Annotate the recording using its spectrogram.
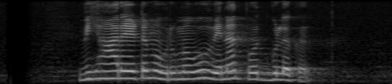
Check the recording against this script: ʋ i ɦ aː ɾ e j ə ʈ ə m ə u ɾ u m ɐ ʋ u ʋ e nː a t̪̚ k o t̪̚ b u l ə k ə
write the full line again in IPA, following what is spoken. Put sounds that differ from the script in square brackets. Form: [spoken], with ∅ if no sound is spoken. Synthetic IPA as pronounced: ʋ i ɦ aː ɾ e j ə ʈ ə m ə u ɾ u m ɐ ʋ u ʋ e [n] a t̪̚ [p] o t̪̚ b u l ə k ə

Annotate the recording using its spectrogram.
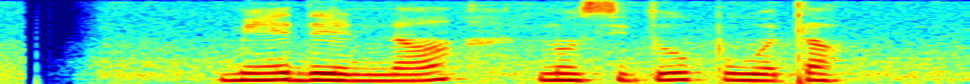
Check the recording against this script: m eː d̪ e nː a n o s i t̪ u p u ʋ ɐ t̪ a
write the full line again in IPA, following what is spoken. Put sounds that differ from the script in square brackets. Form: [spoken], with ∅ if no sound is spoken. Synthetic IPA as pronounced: m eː d̪ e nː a n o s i t̪ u p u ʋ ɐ t̪ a

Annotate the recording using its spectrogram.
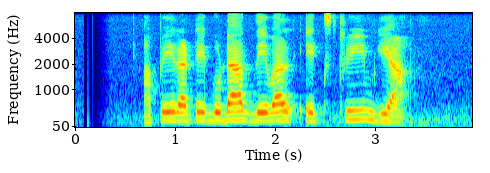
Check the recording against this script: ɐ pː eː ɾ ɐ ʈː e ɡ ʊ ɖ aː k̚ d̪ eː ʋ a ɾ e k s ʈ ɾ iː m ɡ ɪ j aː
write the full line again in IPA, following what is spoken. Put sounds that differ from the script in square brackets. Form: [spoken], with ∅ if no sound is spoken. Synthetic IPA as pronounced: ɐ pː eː ɾ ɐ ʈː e ɡ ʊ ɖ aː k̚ d̪ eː ʋ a [l] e k s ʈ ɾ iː m ɡ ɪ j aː

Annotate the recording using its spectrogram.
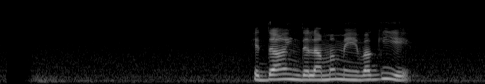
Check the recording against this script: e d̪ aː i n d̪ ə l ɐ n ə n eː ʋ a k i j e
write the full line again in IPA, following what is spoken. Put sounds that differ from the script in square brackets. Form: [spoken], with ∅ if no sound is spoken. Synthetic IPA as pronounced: e d̪ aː i n d̪ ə l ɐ [m] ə [m] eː ʋ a [ɡ] i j e

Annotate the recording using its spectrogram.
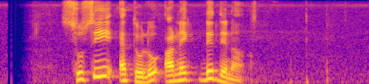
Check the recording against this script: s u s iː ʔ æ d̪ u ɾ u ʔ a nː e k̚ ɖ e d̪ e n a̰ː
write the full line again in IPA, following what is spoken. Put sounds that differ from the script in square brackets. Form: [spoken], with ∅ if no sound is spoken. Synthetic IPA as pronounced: s u s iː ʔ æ [t̪] u [l] u ʔ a [n] e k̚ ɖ e d̪ e n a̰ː

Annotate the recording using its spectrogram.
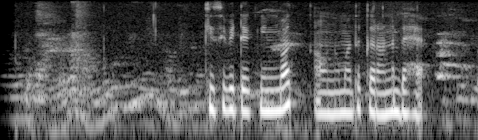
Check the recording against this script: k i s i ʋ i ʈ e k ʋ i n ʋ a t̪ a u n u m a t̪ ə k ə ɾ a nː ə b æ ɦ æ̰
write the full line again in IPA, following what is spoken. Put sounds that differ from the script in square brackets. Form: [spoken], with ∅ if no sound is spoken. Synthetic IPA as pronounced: k i s i ʋ i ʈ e k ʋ i n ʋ a t̪ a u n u m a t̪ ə k ə ɾ a nː ə b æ ɦ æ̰

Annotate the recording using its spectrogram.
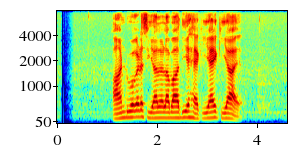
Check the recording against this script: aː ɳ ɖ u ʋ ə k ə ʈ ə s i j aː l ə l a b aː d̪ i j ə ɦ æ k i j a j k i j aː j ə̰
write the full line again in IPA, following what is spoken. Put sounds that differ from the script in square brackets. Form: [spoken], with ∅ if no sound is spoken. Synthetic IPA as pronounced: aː ɳ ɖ u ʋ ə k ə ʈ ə s i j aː l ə l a b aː d̪ i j ə ɦ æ k i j a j k i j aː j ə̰

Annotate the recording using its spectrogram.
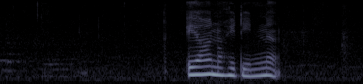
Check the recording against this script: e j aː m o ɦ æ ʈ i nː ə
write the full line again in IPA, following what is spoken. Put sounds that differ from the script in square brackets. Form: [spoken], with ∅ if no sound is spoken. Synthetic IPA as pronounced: e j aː [n] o ɦ [i] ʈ i nː ə

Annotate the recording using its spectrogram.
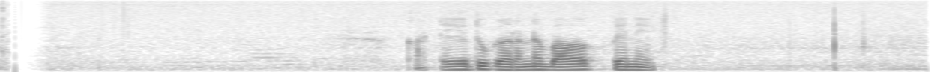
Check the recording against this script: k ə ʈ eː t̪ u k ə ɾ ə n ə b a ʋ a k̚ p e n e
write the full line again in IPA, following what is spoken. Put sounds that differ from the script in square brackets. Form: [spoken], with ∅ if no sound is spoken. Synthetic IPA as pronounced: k [a] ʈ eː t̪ u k ə ɾ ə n ə b a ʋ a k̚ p e n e

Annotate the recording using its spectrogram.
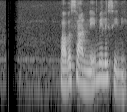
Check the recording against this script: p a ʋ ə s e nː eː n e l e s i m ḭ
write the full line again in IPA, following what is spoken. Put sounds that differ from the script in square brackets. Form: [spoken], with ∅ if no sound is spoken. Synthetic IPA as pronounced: p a ʋ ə s [a] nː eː [m] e l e s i [n] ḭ

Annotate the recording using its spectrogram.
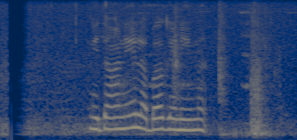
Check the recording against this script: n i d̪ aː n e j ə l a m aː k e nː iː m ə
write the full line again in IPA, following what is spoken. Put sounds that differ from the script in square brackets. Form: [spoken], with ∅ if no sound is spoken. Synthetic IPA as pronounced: n i d̪ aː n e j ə l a [b] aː [ɡ] e [n] iː m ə

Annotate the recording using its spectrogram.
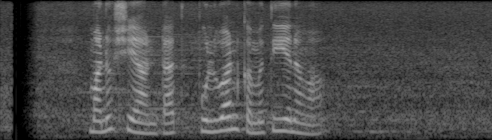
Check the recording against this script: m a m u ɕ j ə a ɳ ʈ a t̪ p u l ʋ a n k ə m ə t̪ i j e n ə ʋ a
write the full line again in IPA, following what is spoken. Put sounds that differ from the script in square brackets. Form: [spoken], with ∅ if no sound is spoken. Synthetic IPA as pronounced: m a [n] u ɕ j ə a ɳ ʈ a t̪ p u l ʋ a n k ə m ə t̪ i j e n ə ʋ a

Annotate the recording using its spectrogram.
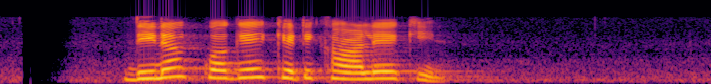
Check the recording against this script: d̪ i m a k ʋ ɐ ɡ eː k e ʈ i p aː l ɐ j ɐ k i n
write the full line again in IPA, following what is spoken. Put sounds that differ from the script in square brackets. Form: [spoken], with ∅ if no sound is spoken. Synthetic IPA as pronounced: d̪ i [n] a k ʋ ɐ ɡ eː k e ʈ i [k] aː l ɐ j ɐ k i n

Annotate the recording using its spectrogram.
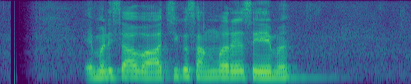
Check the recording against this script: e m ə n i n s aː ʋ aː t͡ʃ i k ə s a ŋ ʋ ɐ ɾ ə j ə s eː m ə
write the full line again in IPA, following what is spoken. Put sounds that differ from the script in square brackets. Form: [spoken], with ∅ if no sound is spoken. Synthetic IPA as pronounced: e m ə n i [∅] s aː ʋ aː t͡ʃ i k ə s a ŋ ʋ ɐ ɾ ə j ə s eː m ə

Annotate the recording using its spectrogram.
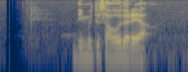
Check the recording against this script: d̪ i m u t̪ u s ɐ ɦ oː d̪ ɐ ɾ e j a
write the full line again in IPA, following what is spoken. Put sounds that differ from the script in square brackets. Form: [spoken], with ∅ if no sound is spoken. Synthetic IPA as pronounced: d̪ i m u t̪ u s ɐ ɦ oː d̪ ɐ ɾ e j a

